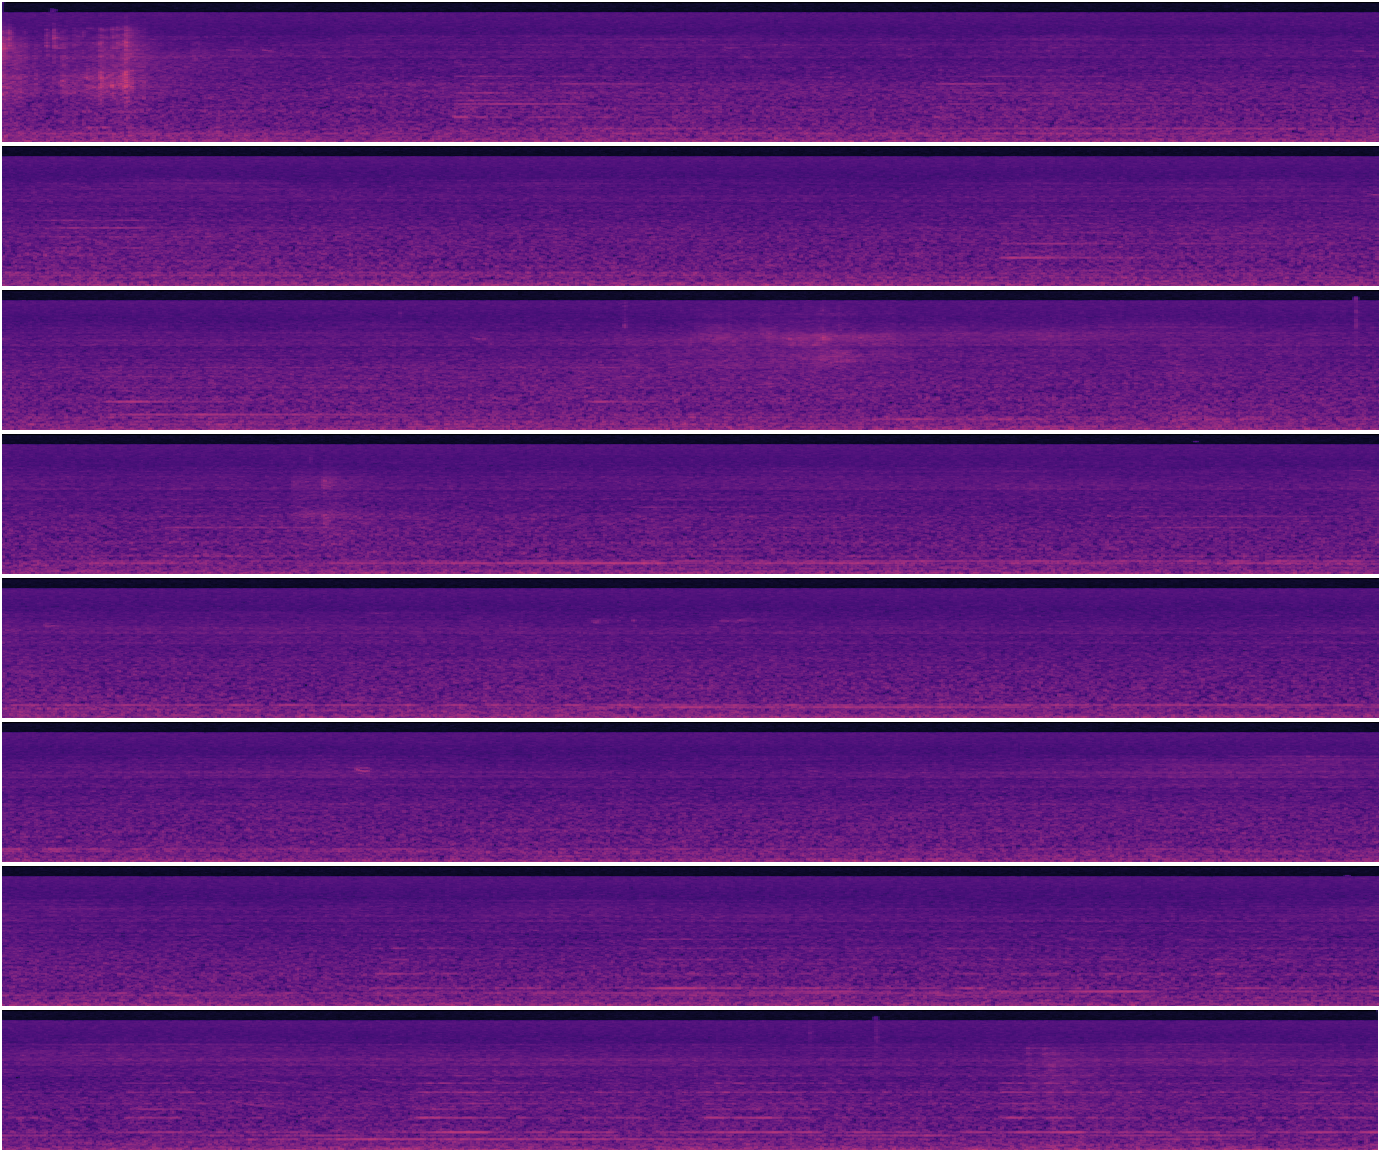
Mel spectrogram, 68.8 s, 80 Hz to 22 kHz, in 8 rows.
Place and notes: La Rochelle, France - Sirène sèves
1er mercredi du mois
Couple ORTF DPA 4022 +Rycotte windjammer + SONOSAX + R4 PRO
